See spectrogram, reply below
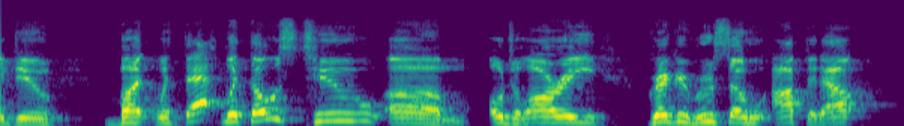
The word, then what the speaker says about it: Ojulari: Azeez Ojulari. I hope I said that name correctly. I'm trying to get better with names, bro, with this pronunciation and podcasting. Am I good with that? – Azeeez Ojulari. – Ojulari. Close. Wow.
